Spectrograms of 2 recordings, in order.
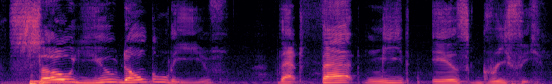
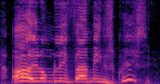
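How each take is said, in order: First: It is said slowly. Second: It is said fast.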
